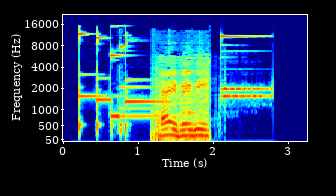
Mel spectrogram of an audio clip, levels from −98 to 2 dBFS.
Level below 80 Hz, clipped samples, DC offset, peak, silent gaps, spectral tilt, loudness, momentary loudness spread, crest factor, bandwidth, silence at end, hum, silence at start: -34 dBFS; under 0.1%; under 0.1%; 0 dBFS; none; -3.5 dB/octave; -12 LUFS; 7 LU; 14 dB; 16 kHz; 0.45 s; none; 0.2 s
